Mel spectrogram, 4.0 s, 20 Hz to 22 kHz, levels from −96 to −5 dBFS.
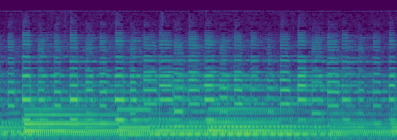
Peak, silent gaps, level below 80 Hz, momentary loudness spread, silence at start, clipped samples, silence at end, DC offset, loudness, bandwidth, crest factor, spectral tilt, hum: -12 dBFS; none; -60 dBFS; 5 LU; 0 s; under 0.1%; 0 s; under 0.1%; -29 LUFS; 16 kHz; 16 dB; -5 dB/octave; 50 Hz at -50 dBFS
